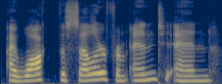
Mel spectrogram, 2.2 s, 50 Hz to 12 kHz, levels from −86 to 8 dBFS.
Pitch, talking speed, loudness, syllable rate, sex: 220 Hz, 215 wpm, -19 LUFS, 5.0 syllables/s, female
